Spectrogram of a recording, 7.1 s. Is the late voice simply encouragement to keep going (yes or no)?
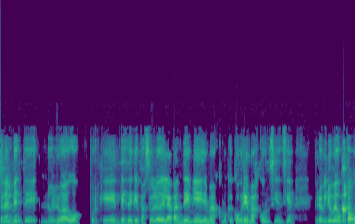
yes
